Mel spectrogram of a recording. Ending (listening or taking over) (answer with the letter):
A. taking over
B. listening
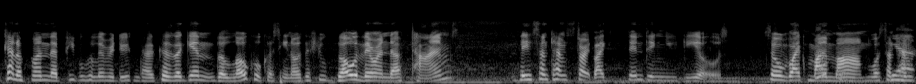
B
